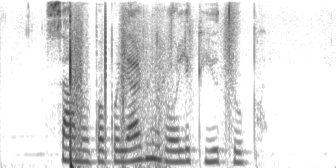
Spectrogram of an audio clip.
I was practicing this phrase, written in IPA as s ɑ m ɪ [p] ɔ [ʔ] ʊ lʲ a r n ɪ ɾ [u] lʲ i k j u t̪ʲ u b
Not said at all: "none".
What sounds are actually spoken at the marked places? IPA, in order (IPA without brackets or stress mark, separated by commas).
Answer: p, p, ɔ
